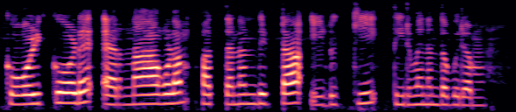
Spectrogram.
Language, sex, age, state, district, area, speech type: Malayalam, female, 30-45, Kerala, Kozhikode, urban, spontaneous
